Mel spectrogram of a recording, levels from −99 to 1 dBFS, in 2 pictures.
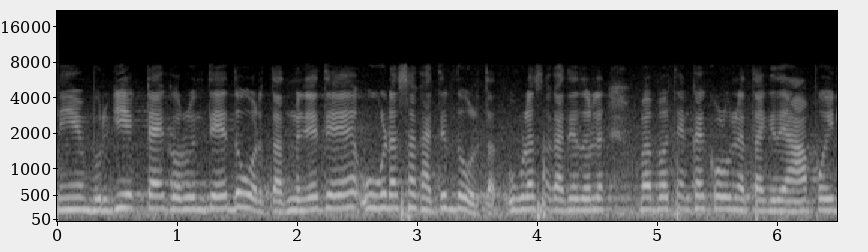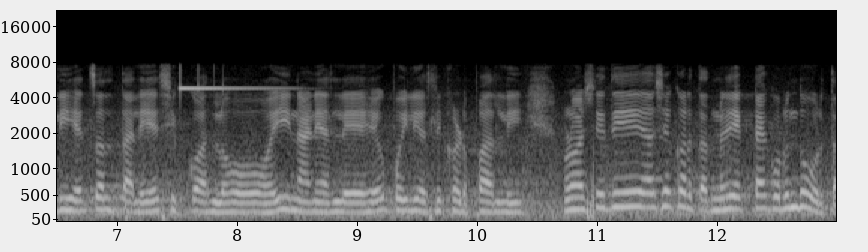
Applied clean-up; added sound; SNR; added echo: none; Bell + Train; 12 dB; none.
